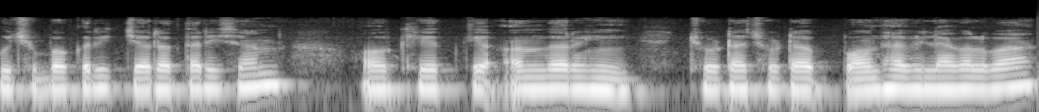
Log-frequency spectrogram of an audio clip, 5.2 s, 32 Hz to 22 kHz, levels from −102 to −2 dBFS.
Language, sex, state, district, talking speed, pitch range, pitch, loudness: Bhojpuri, male, Bihar, Muzaffarpur, 170 wpm, 115-125 Hz, 120 Hz, -15 LUFS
